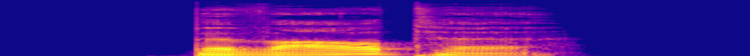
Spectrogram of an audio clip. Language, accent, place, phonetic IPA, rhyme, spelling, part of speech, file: German, Germany, Berlin, [bəˈvaːɐ̯tə], -aːɐ̯tə, bewahrte, adjective / verb, De-bewahrte.ogg
- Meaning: inflection of bewahren: 1. first/third-person singular preterite 2. first/third-person singular subjunctive II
